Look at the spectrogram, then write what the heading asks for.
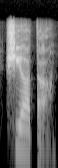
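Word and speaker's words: シアター: So theater becomes shiata. Shia shiata. Theater is shiata because the is perceived as the th is perceived as s.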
